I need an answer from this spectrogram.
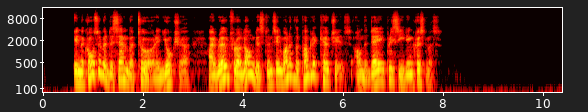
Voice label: male speech english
